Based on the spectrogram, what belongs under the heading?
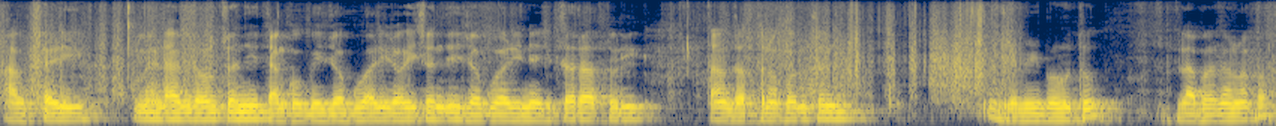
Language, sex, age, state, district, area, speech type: Odia, male, 45-60, Odisha, Kendujhar, urban, spontaneous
